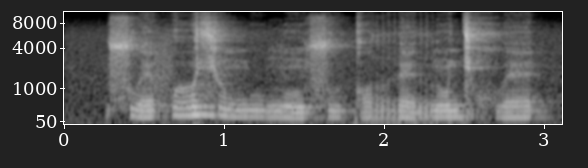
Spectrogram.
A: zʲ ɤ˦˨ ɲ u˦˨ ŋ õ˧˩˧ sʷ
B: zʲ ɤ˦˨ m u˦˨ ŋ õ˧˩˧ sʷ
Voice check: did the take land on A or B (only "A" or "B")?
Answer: B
